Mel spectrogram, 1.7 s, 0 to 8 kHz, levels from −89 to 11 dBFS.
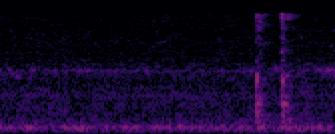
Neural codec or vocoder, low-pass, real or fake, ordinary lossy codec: vocoder, 22.05 kHz, 80 mel bands, HiFi-GAN; 7.2 kHz; fake; MP3, 24 kbps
